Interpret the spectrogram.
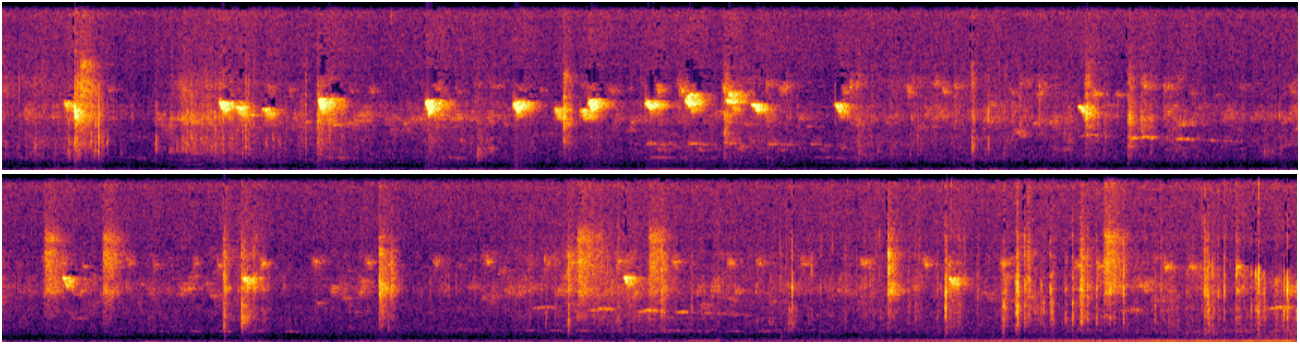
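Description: A small bird calling a quick run of short, high, slightly falling chirps for a few seconds near the start, with a few fainter chirps later on. Scattered light clicks and rustles, and a low hum that grows louder toward the end.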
